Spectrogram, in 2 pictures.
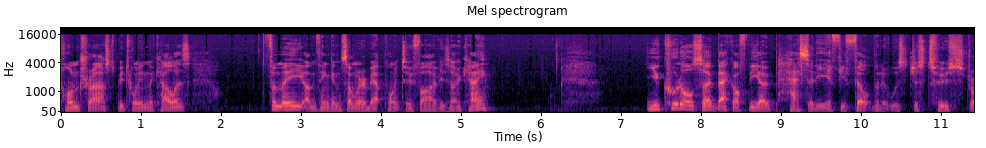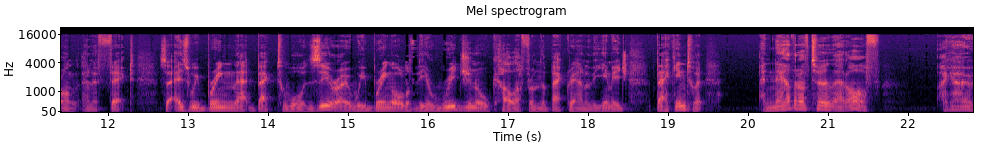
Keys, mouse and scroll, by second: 11.1-19.5 drag.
